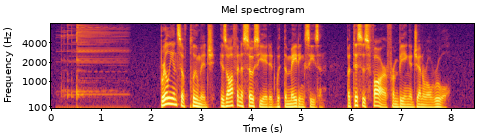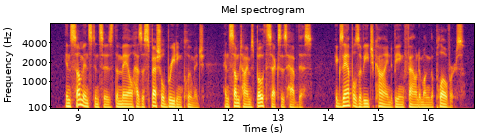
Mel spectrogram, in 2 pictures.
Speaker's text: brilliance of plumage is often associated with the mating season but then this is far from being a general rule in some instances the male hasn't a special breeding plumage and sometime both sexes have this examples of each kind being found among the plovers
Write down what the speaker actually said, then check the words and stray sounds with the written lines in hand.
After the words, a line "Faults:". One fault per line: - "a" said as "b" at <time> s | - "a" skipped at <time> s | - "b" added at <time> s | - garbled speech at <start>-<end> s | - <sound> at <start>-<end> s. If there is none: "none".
brilliance of plumage is often associated with the mating season but this is far from being a general rule in some instances the male has a special breeding plumage and sometimes both sexes have this examples of each kind being found among the plovers
Faults:
- tap at 0.1-1.6 s
- "then" skipped at 6.1 s
- "hasn't" said as "has" at 10.1 s
- "sometime" said as "sometimes" at 12.1 s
